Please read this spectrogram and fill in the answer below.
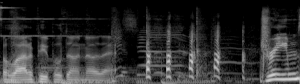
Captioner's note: laughing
